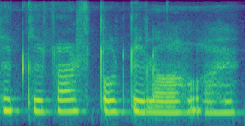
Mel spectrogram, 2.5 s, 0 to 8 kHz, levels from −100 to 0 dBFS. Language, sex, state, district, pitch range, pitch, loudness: Hindi, female, Arunachal Pradesh, Lower Dibang Valley, 225-245 Hz, 235 Hz, -17 LUFS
